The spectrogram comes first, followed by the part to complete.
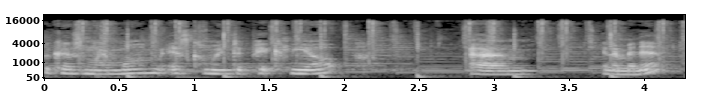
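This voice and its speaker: Clear music plays in the background. A woman speaks at a medium pitch with fairly even intonation. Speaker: events management student. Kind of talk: casual vlog talk to camera. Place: home room. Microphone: phone near.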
